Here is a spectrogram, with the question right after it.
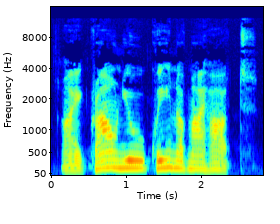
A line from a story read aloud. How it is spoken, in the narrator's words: he intoned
